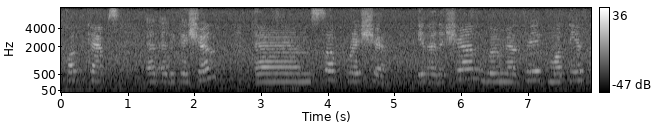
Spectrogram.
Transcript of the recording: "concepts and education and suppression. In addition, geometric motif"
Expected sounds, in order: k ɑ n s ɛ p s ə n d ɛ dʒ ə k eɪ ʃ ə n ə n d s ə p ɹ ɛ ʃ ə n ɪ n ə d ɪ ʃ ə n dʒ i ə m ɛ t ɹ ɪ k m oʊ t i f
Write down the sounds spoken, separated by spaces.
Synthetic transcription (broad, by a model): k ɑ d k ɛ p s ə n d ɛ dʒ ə k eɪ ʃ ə n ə n s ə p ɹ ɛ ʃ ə n ɪ n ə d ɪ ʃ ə n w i m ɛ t ɪ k m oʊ t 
